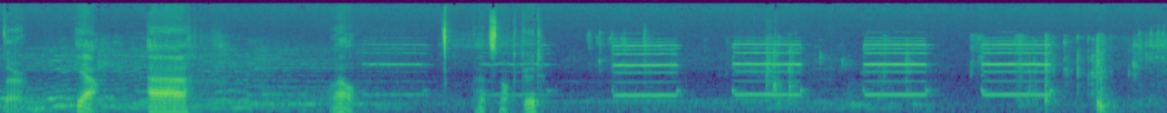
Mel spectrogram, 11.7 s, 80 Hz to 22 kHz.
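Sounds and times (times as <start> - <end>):
speech: 0.0 - 2.0, 3.3 - 3.7, 4.8 - 5.5
phone ringing with electronic ringtone: 3.6 - 10.6.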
